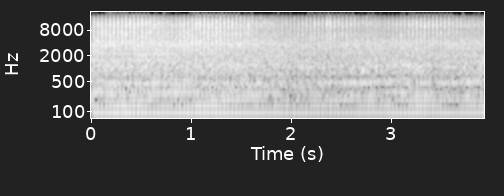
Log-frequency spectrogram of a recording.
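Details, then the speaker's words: Sears Craftsman lawn mower, model 917.370610, on its last start after washing, an oil change and oiling the sticking wheels and gears (air filter not yet replaced): small single-cylinder engine runs steady and even with no misfires or surging; normal running. "Much better, looks better."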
